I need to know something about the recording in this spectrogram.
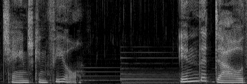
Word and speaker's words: Tao Te Ching: In the Tao Te Ching (Pronounced: Dao The Jing), ancient Chinese philosopher Lao Tzu (Pronounced L-ah-oh D-zoo) wrote: "Life is a series of natural and spontaneous changes.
